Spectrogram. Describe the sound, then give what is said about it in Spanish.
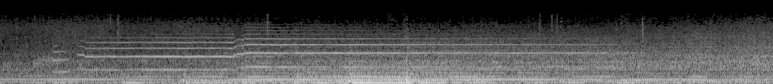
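A car approaching from behind on a road: a steady engine hum carries a tonal whine that steps up in pitch early on and then holds, with the sound swelling slightly toward the middle. “Un coche viene por detrás.”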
